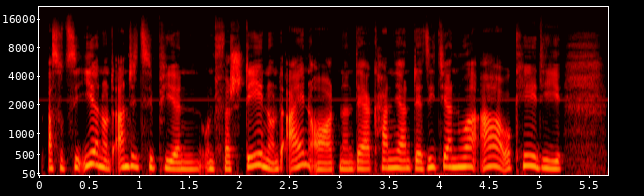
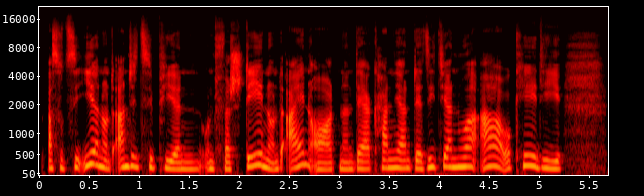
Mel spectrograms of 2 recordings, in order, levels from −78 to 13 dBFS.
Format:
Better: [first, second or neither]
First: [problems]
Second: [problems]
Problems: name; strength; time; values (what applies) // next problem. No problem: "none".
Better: second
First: high-pitched whine; faint; throughout; 2.5 kHz, 30 dB below the speech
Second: none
